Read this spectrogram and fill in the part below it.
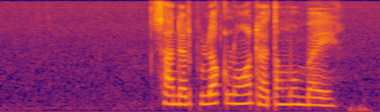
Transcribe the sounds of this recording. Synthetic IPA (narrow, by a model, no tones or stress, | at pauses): sandɛrb̥ṳlɔkluŋɔɖ̥a̤t̪əŋmumbae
